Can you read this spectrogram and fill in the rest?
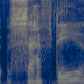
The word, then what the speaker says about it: Safdie: directed by Josh and Benny Safdie, is that how you pronounce their name? – Yep.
